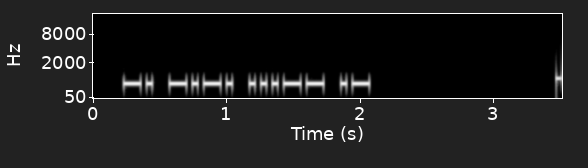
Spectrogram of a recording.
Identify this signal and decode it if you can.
Morse code, heard as a keyed tone, about 28 wpm, 700 Hz. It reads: NC3A
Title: USA Call Signs - 4 Characters - 2x Character Spacing - 28wpm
